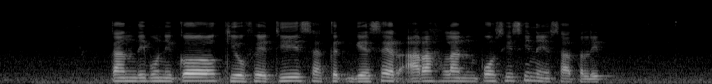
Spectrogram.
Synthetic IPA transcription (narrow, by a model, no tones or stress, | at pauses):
kant̪imunikɔɡ̥i̤ofeɖ̪̥isaɡ̥ə̤t̪̚ŋɡɛsɛra̰ɾahlanposisinesat̪əlɪt̪̚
